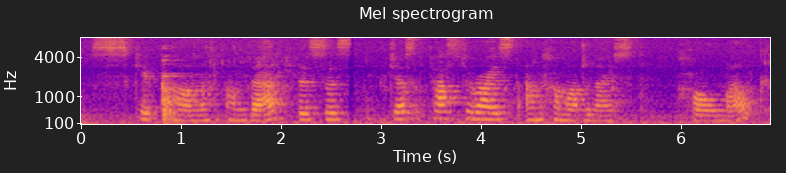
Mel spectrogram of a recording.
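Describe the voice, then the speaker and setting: A woman's voice: medium pitch, roomy sound, noisy background. A middle-aged woman from Poland with a Polish accent, hosting a home cooking show and chatting through each step as she works in her kitchen. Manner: chatty, explains each step while working.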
